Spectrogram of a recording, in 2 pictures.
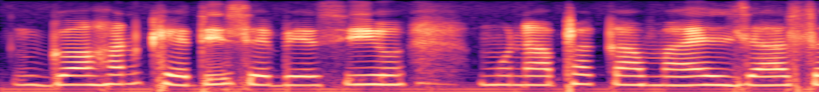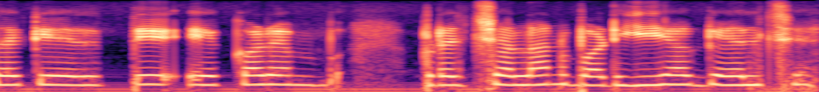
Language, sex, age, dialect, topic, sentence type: Maithili, female, 18-24, Eastern / Thethi, agriculture, statement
